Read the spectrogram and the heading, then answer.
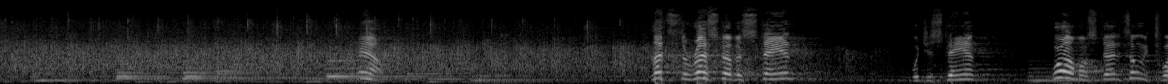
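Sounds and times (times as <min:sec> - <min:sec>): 
audience clapping for a group of men: 0:00.0 - 0:09.0
speech: 0:06.6 - 0:08.1, 0:09.1 - 0:11.6.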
